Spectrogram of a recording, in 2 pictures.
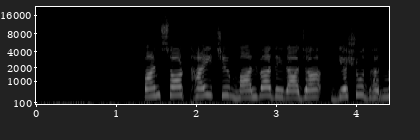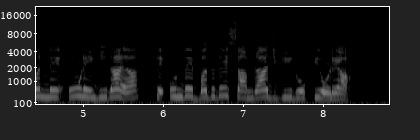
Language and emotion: Dogri, neutral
